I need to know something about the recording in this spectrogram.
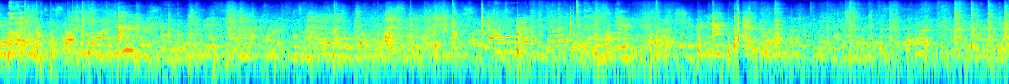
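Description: Many children's voices chattering at once over a meal, with scattered clinks of metal cups and cutlery against plates.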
